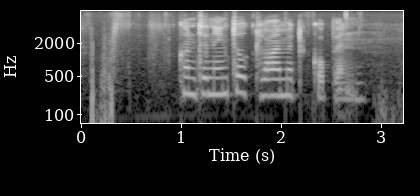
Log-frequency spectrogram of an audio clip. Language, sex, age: English, female, 18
